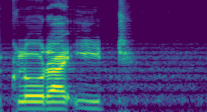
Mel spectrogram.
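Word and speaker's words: ক্লোরাইট: এখানে যখন দুই থাকে তাহলে কম তাহলে এট ইট উচ্চারণ হয়। তাহলে ক্লোরা ইট। ক্লোরা এ দেখো ইট বলছি। ইট বলিনি। ড বলিনি ট বলছি। ক্লোরা ইট।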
